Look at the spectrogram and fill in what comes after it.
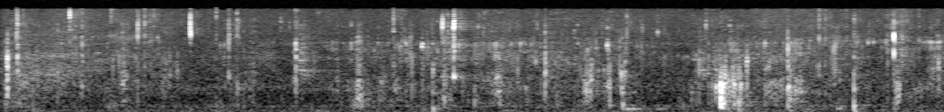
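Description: Faint chewing of a mouthful of jollof rice, with scattered soft clicks.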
